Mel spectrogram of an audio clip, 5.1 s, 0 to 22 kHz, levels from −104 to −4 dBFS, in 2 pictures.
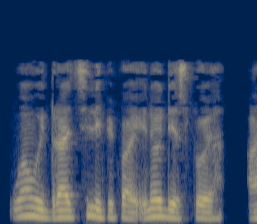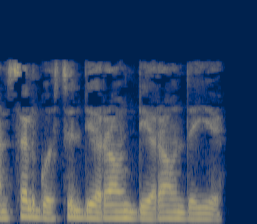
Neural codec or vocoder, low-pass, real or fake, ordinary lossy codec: none; 7.2 kHz; real; MP3, 32 kbps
